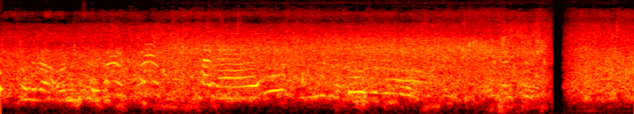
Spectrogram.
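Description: The Koozhangal waterfall at Valparai rushing over pebbles, a loud, steady wash of water close by, with voices faintly mixed in and a brief dropout near the end.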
